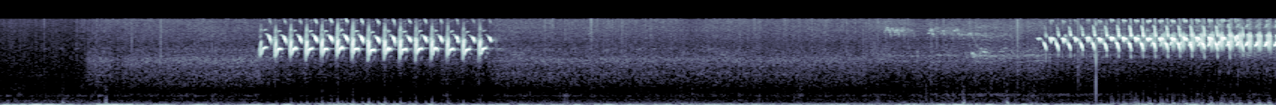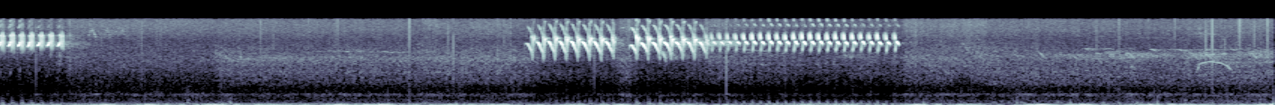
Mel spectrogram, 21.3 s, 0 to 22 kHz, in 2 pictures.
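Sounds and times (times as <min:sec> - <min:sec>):
steady hiss: 0:00.0 - 0:21.2
junco calls: 0:02.2 - 0:04.4, 0:08.6 - 0:11.5, 0:15.0 - 0:18.2.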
